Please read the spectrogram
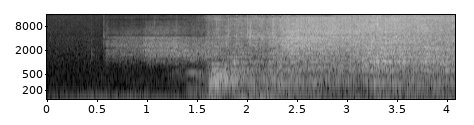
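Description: Wall-mounted flush-valve toilet flushing: a hiss builds from about half a second in, then a loud rush of water starts about a second and a half in and keeps going.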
